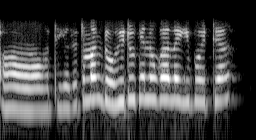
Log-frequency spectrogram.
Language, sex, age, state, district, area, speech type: Assamese, female, 18-30, Assam, Biswanath, rural, conversation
